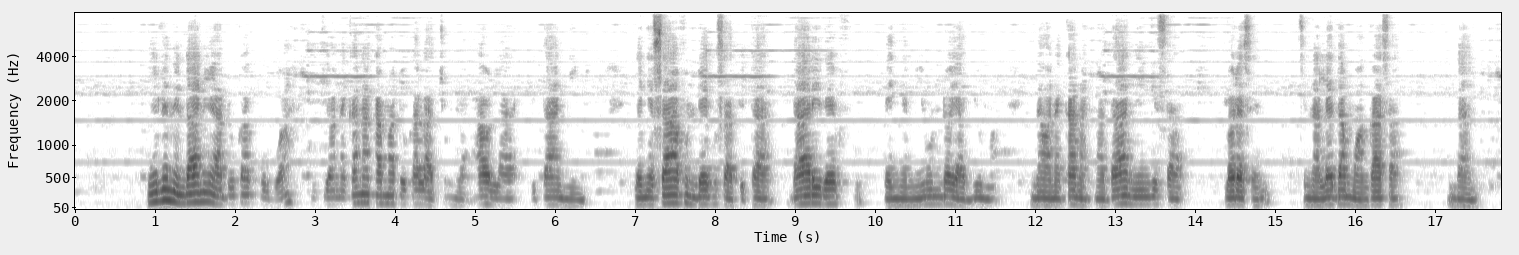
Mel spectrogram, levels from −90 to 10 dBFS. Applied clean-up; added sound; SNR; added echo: classical method log-MMSE.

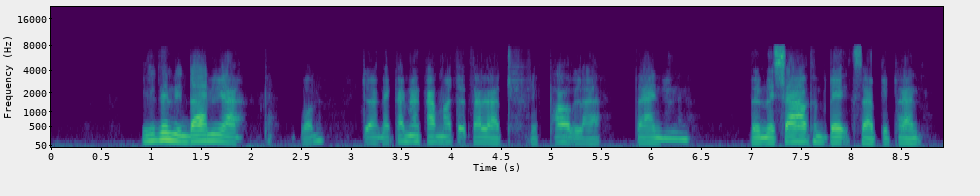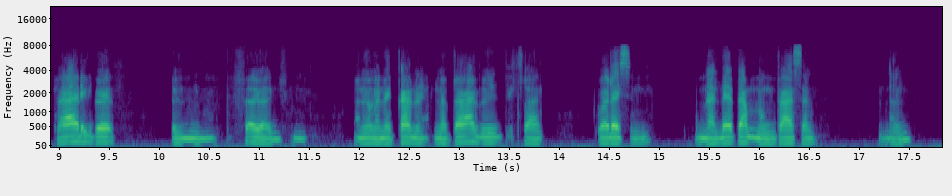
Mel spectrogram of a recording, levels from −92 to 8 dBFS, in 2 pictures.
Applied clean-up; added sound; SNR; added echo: neural diffusion model UNIVERSE++.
